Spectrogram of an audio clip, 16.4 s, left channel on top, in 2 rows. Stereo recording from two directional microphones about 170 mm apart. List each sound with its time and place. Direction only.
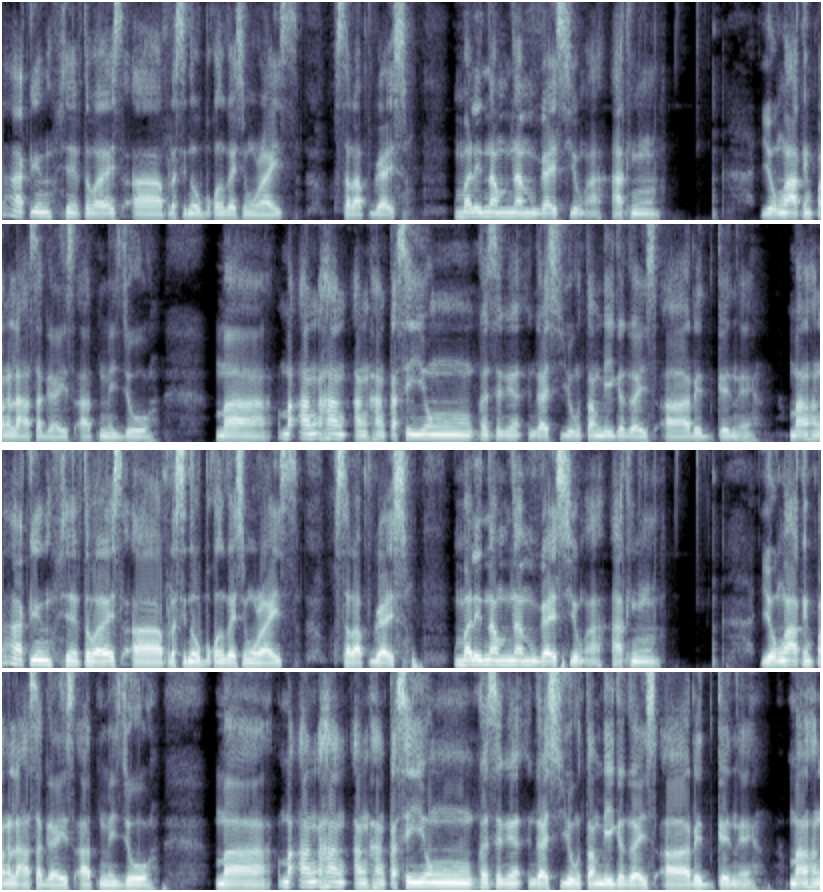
0.0 s speech: 45° right (ahead or behind)
6.3 s speech: 20° right (ahead or behind)
7.6 s speech: 30° right (ahead or behind)
12.9 s speech: 35° right (ahead or behind)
